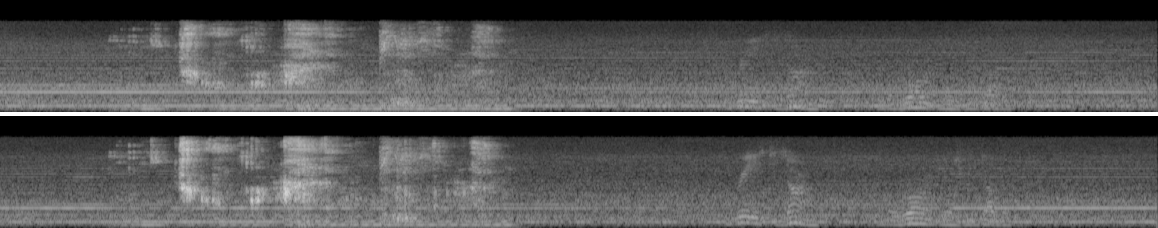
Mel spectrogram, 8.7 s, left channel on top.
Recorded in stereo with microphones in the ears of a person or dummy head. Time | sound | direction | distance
0.8 | chewing | 45° right (ahead or behind) | 3.5 m
2.9 | a clunk | 5° left (ahead or behind) | 4 m
5.4 | a man speaking | 45° right (ahead or behind) | 1.6 m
